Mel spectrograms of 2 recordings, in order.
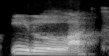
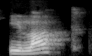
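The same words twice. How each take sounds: First: The L sound is long. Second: The L sound is short. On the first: The speaker calls it right. "So we'll put double L" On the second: The speaker calls it wrong. "If it would just be one, it would sound illat"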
